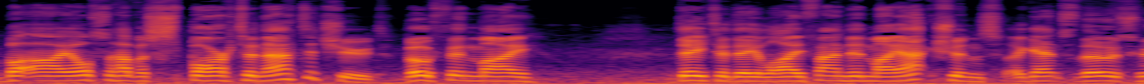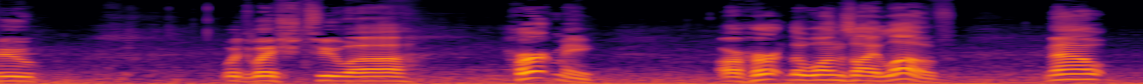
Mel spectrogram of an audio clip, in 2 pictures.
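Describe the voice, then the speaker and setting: Higher-pitched man with whistling sibilants. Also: fairly even intonation, normal speed, fairly bright tone. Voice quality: slight whistle on "sh" sounds. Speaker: vlogger. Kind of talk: rambling opinion monologue to camera. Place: busy open city square outdoors. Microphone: phone at arm's length. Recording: noisy outdoor city ambience with traffic.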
